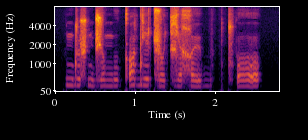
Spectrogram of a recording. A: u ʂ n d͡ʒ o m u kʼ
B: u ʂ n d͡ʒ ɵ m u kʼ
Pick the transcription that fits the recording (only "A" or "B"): A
